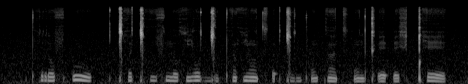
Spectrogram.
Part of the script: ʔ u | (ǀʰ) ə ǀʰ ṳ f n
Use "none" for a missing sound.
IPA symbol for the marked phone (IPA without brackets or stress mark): ǀʰ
